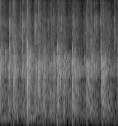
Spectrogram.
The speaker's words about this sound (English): big round of applause for Jenny and Sienna.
